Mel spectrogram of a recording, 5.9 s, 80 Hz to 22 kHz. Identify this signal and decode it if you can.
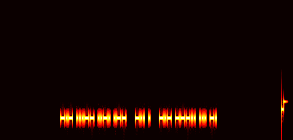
Morse code, heard as a keyed tone, about 41 wpm, 700 Hz. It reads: K3FW DE K8SN
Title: USA Callsign DE Callsign - 4 Characters - 45wpm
